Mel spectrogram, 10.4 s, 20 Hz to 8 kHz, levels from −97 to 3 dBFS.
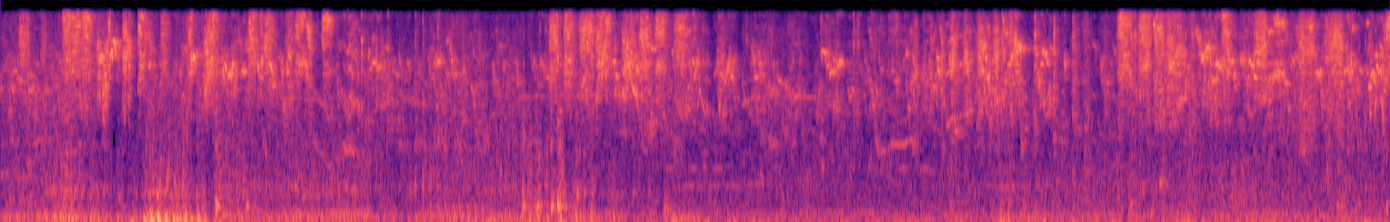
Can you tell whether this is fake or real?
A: real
